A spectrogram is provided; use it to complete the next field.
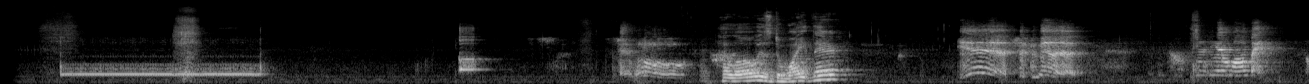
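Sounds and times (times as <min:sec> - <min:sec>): telephone ringback tone: 0:00.6 - 0:02.7.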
